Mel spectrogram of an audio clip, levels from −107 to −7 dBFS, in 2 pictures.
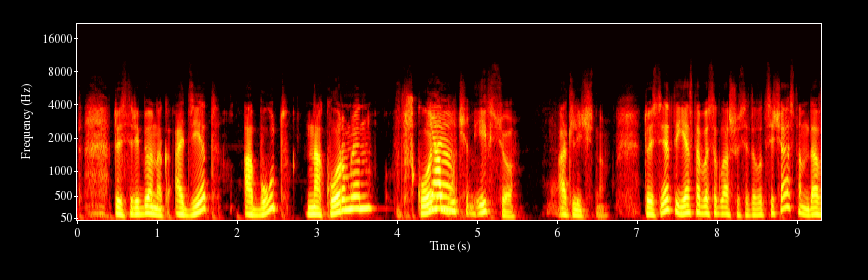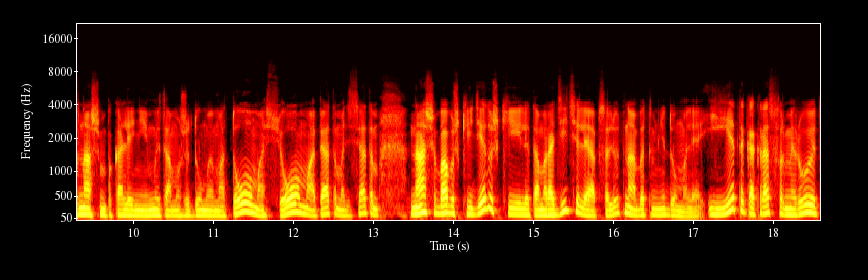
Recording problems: muffled; very; fading above 3.5 kHz

